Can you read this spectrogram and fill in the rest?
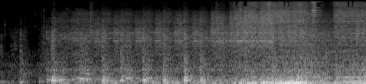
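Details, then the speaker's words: VW T2 camper with ICT34 carbs (no choke, accelerator pumped first, electric fuel pump), cold start: several uneven cranking beats, then it catches and settles into a rising, steady low rumble; an easy, clean cold start. "not really hard to start. You just got to let it warm up a little bit before you take off. Let the oil get around the engine."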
